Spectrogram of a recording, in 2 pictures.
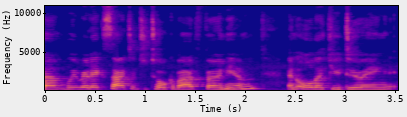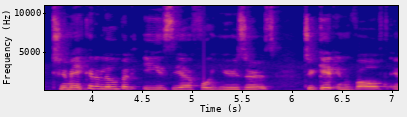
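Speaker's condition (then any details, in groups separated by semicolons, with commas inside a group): No condition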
